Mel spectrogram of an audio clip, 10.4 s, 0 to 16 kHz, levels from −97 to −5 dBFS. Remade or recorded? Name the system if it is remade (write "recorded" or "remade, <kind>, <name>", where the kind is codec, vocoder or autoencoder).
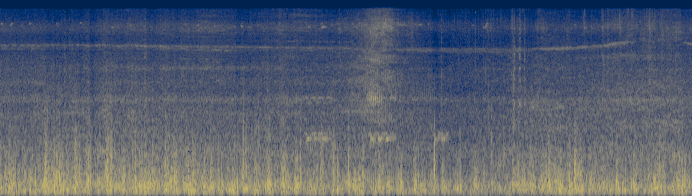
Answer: recorded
